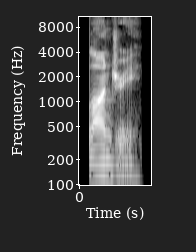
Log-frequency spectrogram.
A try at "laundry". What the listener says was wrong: No, it just sounded like you were saying laundry, like with a j. Yeah, laundry. Yeah. Laundry. Laundry.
